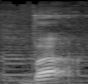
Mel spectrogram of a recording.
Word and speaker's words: ba: Kemudian ini bacanya bukan ba, tetapi ba ada panjang sedikit. Nah, panjang kemudian diakhiri dengan hamzah.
